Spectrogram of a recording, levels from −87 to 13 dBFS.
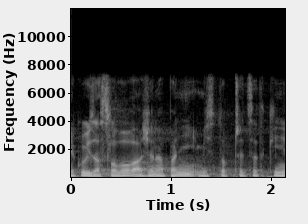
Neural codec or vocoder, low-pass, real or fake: none; 7.2 kHz; real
